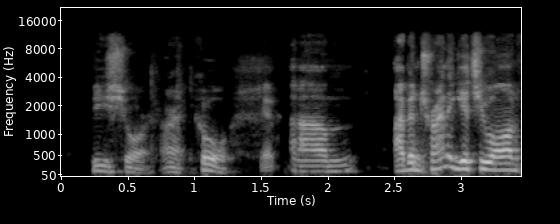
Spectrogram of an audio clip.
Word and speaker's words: Beshore: Brent how do you say your last name be sure be sure alright cool I've been trying to get you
